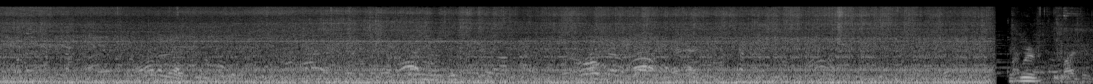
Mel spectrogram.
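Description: A fire engine's pump motor runs steadily while a hose jet sprays water with a continuous hiss. Men's voices talk in the background.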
